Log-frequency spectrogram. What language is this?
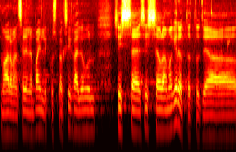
Estonian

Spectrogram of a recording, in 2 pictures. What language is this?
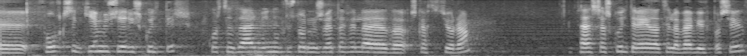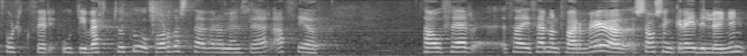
Icelandic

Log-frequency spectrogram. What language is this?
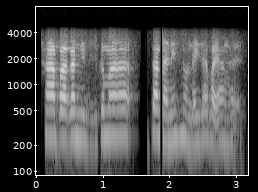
Bodo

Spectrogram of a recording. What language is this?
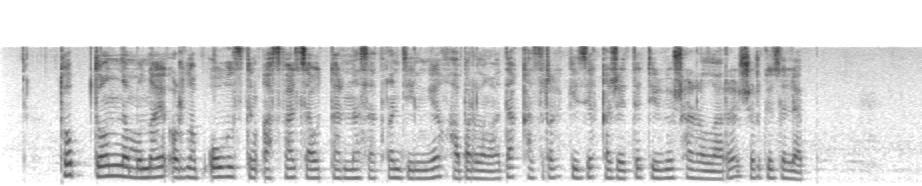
Kazakh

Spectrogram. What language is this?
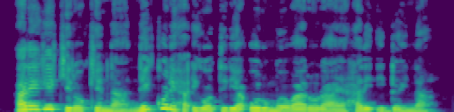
Kikuyu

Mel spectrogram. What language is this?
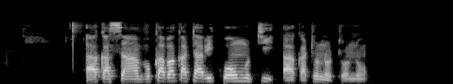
Ganda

